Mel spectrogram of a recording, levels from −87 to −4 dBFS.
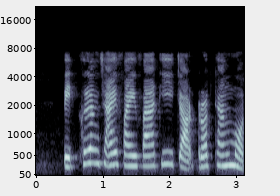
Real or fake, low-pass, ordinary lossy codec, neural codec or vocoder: real; 7.2 kHz; none; none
